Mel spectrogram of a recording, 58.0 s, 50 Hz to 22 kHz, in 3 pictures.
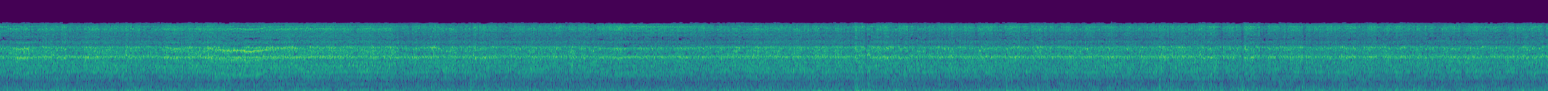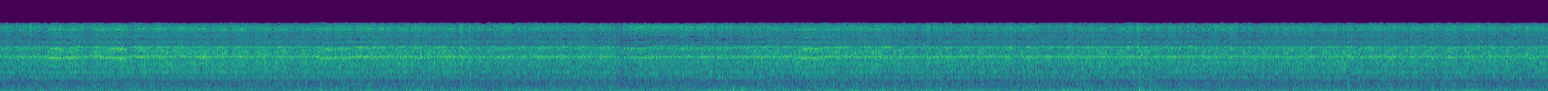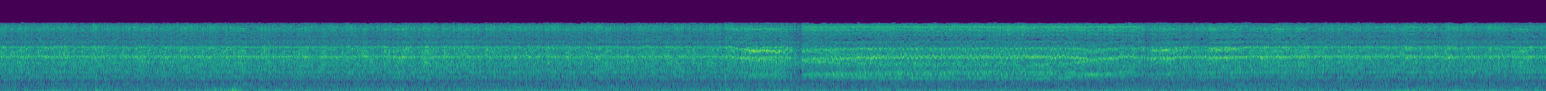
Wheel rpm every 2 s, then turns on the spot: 230, 220, 230, 230, 230, 240, 230, 230, 230, 230, 230, 230, 230, 230, 230, 230, 240, 230, 230, 230, 230, 230, 230, 240, 220, 190, 210, 230, 230.
none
